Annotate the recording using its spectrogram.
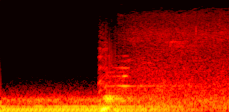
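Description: A whoosh sounds as a menu closes.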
